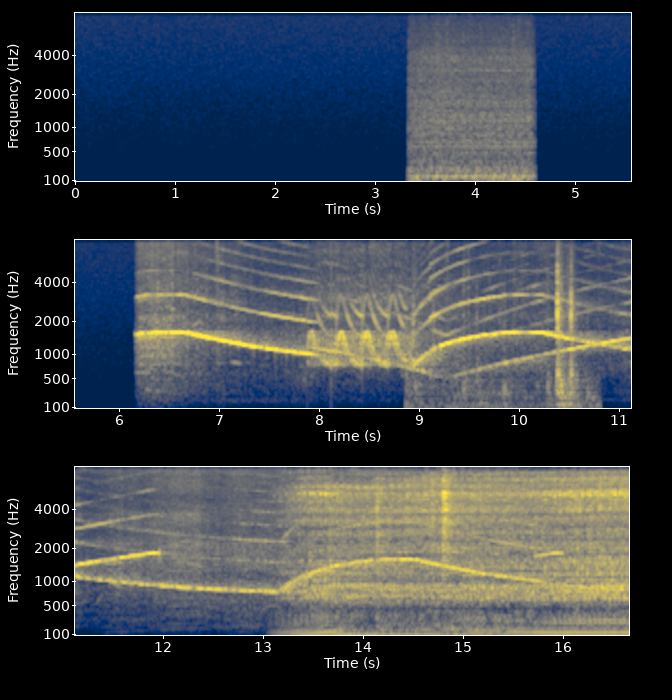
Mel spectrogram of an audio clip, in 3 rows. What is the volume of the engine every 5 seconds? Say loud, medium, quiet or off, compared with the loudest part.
off, off, loud, loud.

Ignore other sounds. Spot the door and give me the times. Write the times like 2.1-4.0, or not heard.
3.3-4.6, 8.8-10.8.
